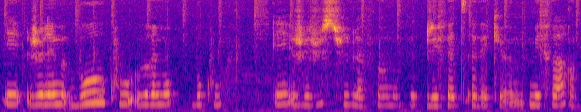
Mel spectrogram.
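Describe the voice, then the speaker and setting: A woman's voice: on the high side, flat delivery, slow pace, warm tone, faint music behind. A young woman narrating her makeup step by step in a casual vlog, chatty and full of little fillers and self-corrections. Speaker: beauty vlogger.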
